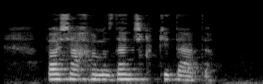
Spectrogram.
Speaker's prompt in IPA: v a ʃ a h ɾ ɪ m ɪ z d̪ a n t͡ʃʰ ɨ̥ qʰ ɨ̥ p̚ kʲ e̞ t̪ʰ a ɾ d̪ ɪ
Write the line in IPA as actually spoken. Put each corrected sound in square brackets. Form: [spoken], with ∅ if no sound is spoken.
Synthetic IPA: v a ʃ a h ɾ ɪ m ɪ z d̪ a n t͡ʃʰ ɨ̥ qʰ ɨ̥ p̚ kʲ e̞ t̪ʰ a ɾ d̪ ɪ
